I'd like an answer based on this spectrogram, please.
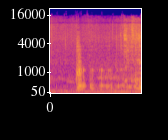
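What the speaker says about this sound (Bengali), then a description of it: "এবার তরকারি ফোড়ন দেব, সর্ষের তেল দিয়ে দেব, তেজপাতা, শুকনো লঙ্কা" Bay leaf, dried chilli and ground cumin hitting hot mustard oil, a sudden close hiss that settles into a soft, continuous sizzle.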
